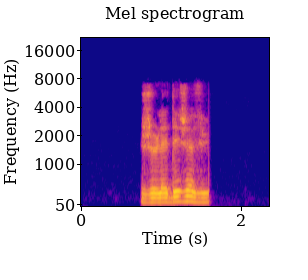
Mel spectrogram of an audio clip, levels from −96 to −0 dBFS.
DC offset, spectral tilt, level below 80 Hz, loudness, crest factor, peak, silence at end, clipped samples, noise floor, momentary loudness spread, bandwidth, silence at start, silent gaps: under 0.1%; -5.5 dB/octave; -56 dBFS; -15 LUFS; 16 dB; -2 dBFS; 0.75 s; under 0.1%; -82 dBFS; 10 LU; 7.6 kHz; 0.75 s; none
